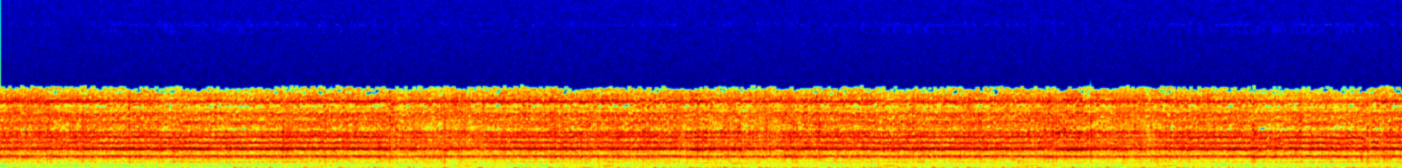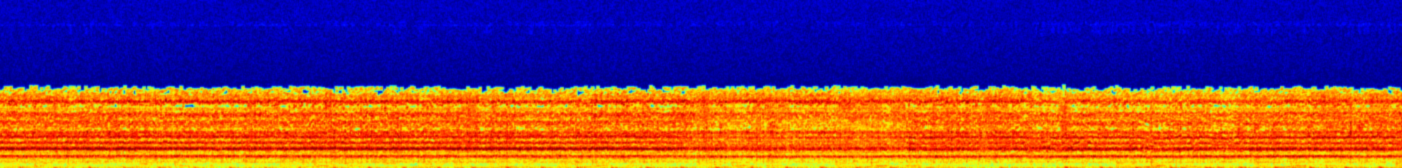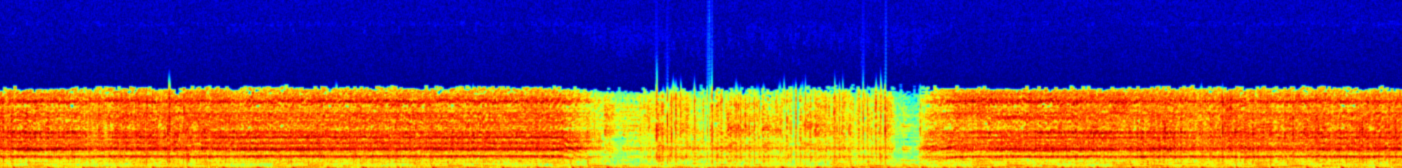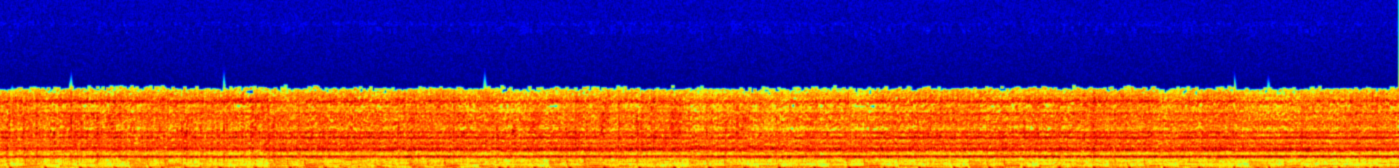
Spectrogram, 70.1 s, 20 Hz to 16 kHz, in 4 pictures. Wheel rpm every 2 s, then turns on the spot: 160, 160, 160, 160, 160, 160, 160, 160, 160, 160, 160, 160, 160, 160, 160, 160, 160, 160, 160, 160, 160, 50, 30, 90, 150, 150, 150, 150, 150, 150, 150, 150, 150, 150, 150.
42-46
